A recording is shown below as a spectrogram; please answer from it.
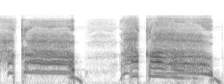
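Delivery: screaming from a distance. Game master voicing a character after a roll of fourteen, screaming from the back. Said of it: "you hear like screaming from the back".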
